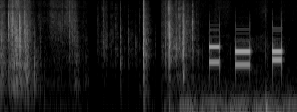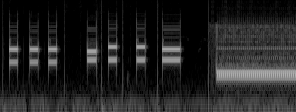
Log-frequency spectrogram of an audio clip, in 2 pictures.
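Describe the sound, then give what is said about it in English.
A handful of rustling, crinkly noises, then a steady low hum with a quick run of about eleven beeping touch-tone keypresses dialing a phone call to Yale Admissions, followed by a continuous ringback or line tone. “Your mom told me to remind you to call Yale.”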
